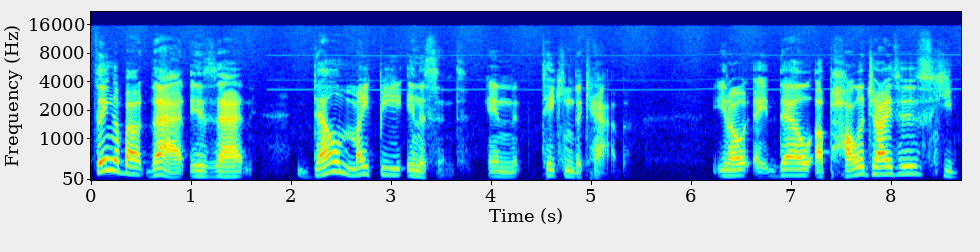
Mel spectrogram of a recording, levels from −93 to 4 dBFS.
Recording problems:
thin; very; fading below 600 Hz
high-pitched whine; faint; from 2 s on; 3.5 kHz, 30 dB below the speech
hiss; faint; throughout; 20 dB below the speech

